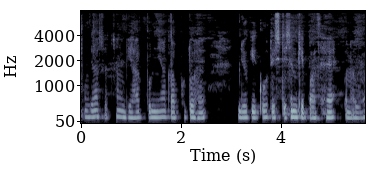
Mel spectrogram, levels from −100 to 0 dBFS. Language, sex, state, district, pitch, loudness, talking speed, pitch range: Hindi, male, Bihar, Purnia, 155 Hz, -39 LUFS, 160 wpm, 150-165 Hz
